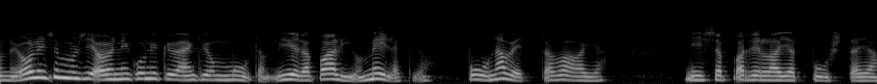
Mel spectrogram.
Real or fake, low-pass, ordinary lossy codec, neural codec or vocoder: real; none; none; none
